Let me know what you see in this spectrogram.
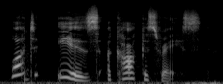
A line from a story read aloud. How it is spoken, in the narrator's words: said Alice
